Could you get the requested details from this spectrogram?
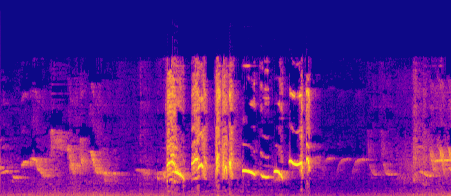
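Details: Magpie-robin song played to prompt a magpie-robin to sing: quiet whistled notes, then a loud run of scratchy bursts and falling whistles around the middle, pausing before a final phrase, with a faint low hum.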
